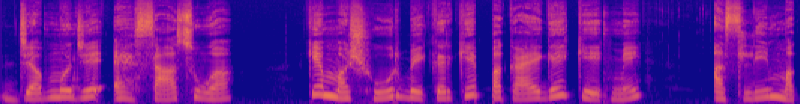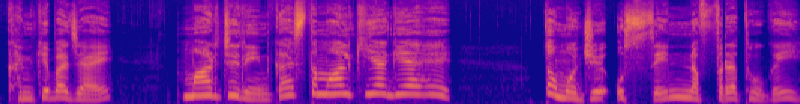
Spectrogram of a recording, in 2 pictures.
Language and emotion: Urdu, disgusted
